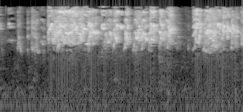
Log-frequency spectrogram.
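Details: A crowd of lovebirds in a colony aviary at a breeding farm in the morning chatters nonstop, a dense wash of shrill, high squeaks and chirps, with brief lulls between bursts.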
